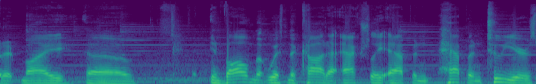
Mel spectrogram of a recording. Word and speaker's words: NACADA: organization had been chartered we argued about how to pronounce in a CA da and people still use nakida and Nakata Nakada you know different kinds of pronunciations there probably more that they've used as well but we settled on Nakata as the quote official publication well thinking back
